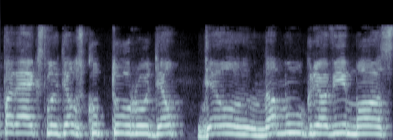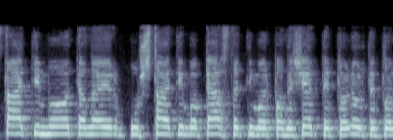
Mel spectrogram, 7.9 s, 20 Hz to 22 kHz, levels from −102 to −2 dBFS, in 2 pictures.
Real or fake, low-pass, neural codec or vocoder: real; 9.9 kHz; none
